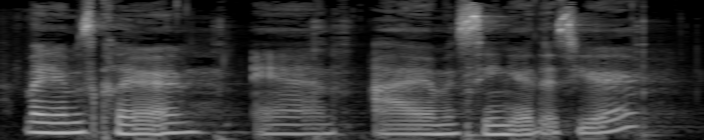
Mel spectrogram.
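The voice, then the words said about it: Slightly scratchy voice. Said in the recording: “My voice is a little bit scratchy because I was out late last night”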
